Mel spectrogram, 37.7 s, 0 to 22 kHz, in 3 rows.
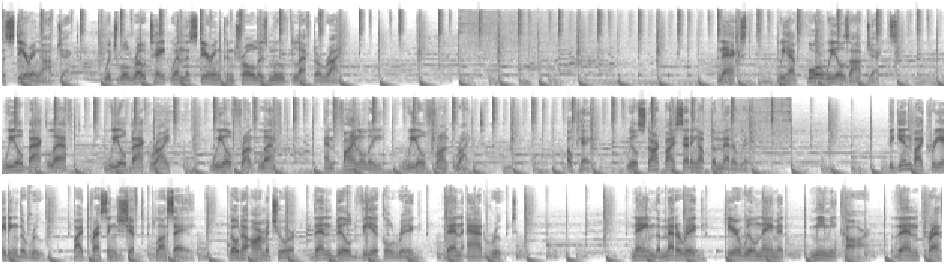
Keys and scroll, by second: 0.5 Escape, 1.7 g, 2.3 Escape, 16.3 g, 16.6 Escape, 18.1 g, 18.6 Escape, 23.3 shift+a, 26.8 shift+a, 34.8 i, 35.0 m, 36.0 c, 36.4 Return.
